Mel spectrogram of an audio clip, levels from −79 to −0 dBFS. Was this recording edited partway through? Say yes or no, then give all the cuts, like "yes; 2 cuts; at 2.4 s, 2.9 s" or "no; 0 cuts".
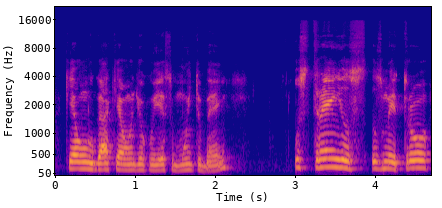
no; 0 cuts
